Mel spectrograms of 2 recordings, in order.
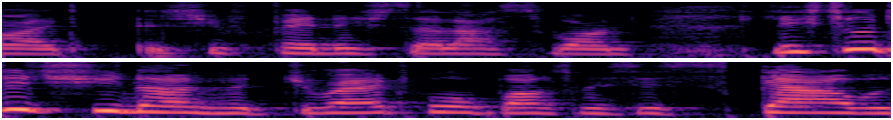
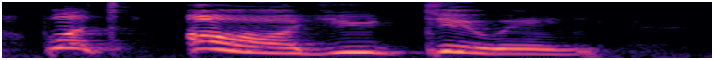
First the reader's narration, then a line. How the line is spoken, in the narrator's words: barked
